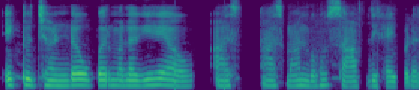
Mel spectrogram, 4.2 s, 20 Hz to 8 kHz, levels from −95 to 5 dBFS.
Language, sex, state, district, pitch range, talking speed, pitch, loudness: Chhattisgarhi, female, Chhattisgarh, Kabirdham, 175-195 Hz, 215 wpm, 180 Hz, -32 LUFS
